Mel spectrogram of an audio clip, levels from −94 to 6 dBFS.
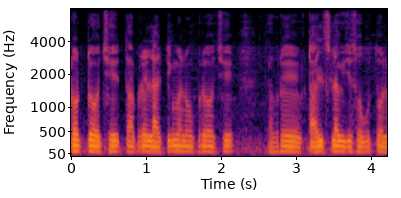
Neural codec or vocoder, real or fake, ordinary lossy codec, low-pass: none; real; none; none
